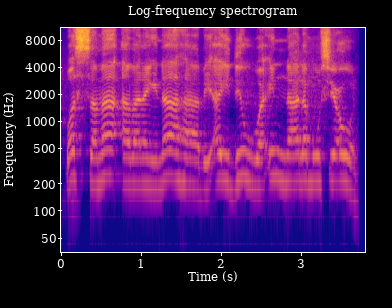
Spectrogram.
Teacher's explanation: يعني قرأ والسماء بدون مد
